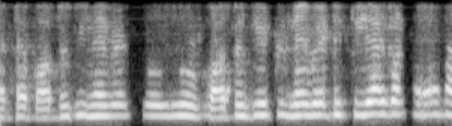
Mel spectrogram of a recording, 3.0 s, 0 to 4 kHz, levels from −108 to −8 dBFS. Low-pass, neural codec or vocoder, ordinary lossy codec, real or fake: 3.6 kHz; vocoder, 22.05 kHz, 80 mel bands, HiFi-GAN; none; fake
